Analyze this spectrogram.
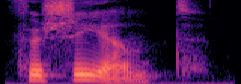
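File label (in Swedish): "förrent", Swedish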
